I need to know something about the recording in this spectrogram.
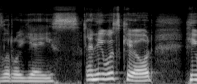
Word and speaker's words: Lil Yase: never heard of him i was kind of little yasay but i found out his name is little yace and he was killed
